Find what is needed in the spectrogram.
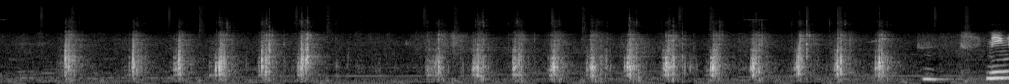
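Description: Fried bondas being tossed in a bowl to coat them in the sprinkled spice powder: a rhythmic run of shaking strokes, about two a second, with a pause of about a second in the middle.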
